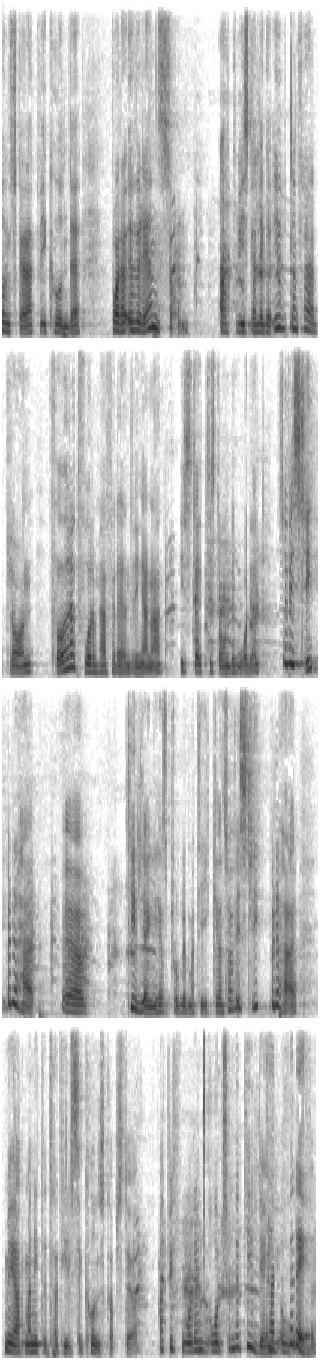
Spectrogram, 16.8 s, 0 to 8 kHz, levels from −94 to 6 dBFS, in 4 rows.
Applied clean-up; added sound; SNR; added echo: neural mask model RNNoise.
